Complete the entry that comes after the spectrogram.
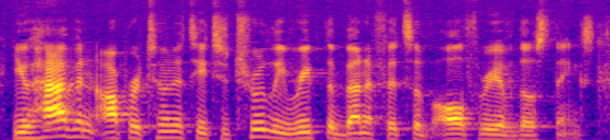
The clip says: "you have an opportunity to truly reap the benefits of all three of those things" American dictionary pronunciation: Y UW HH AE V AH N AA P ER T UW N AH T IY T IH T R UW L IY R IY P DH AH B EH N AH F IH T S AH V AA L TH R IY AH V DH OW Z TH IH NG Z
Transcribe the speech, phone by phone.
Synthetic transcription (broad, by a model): Y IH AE V AH N AA P ER T UW N AH T IY T IH T R UW L IY R IY P DH AH B EH N AH F IH T S AH V AA L TH R IY AH V DH OW Z TH IH NG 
